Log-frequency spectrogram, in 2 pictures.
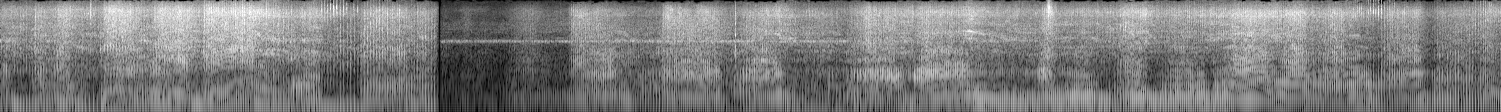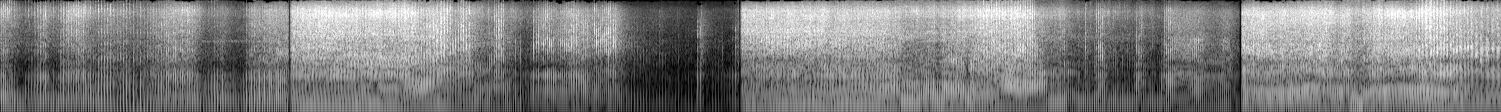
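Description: Enduro dirt bikes revving hard on a dirt trail, engine pitch rising and falling again and again as riders accelerate and shift through the gears. Riders pass one after another, and the sound breaks off abruptly a few times between passes.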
